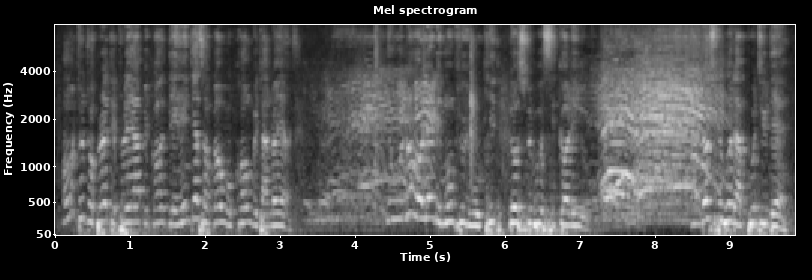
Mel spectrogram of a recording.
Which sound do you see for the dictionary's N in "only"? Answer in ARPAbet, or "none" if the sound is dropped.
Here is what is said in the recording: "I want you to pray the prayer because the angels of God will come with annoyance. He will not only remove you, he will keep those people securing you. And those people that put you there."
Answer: none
